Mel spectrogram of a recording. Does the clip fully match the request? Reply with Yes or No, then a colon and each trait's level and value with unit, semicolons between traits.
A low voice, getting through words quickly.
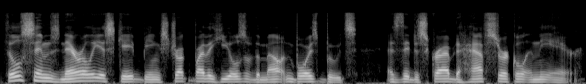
Yes: low, 125 Hz; fast, 235 wpm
